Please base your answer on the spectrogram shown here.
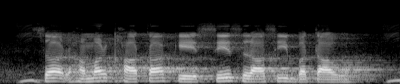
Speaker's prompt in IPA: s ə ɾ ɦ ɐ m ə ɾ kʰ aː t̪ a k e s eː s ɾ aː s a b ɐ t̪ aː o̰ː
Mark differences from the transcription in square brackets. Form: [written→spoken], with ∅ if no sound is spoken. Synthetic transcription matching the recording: s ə ɾ ɦ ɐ m ə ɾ kʰ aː t̪ a k e s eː s ɾ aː s [a→i] b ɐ t̪ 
